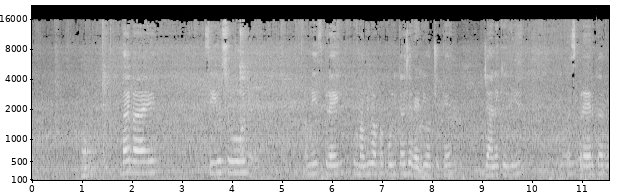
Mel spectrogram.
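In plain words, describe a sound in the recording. A middle-aged woman talks nearby with animation.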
